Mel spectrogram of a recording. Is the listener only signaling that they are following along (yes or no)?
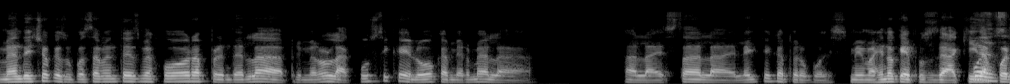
yes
